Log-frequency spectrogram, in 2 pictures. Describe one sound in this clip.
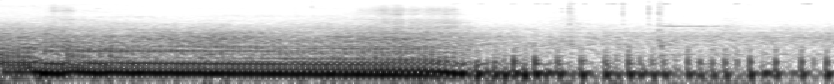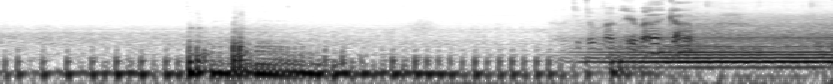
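A quad bike engine roars up close, rising and falling as it changes speed.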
